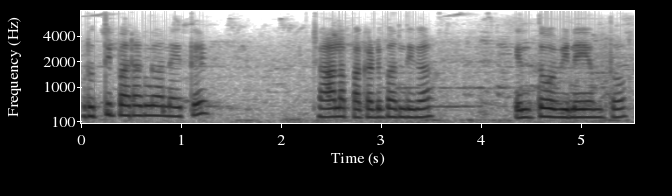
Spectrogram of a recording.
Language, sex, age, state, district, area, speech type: Telugu, female, 30-45, Telangana, Warangal, rural, spontaneous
